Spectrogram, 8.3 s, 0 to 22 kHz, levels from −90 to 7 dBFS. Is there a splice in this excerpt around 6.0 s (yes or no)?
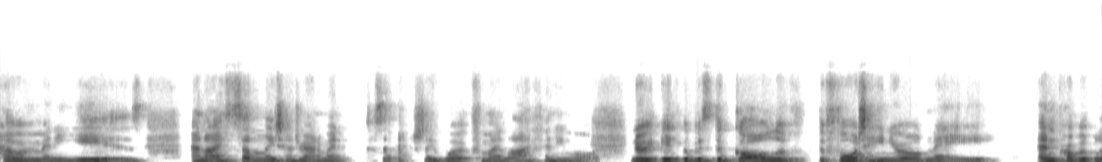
no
